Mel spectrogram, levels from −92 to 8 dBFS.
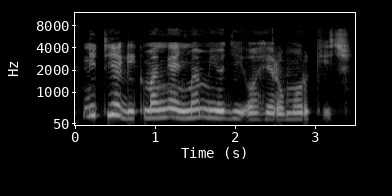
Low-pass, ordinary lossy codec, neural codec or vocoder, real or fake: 7.2 kHz; AAC, 48 kbps; none; real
